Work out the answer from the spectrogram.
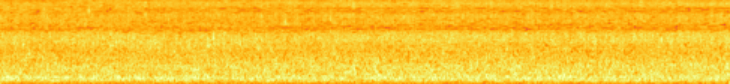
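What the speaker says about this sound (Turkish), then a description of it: "Saatlerdir böyle akay bu dere ya." A stream in Güneysu runs steadily with a dense, even rush of flowing water, close and continuous for the whole stretch with no voices.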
